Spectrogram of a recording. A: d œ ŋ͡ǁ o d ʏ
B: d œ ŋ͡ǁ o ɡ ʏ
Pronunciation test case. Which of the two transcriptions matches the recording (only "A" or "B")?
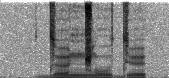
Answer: A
